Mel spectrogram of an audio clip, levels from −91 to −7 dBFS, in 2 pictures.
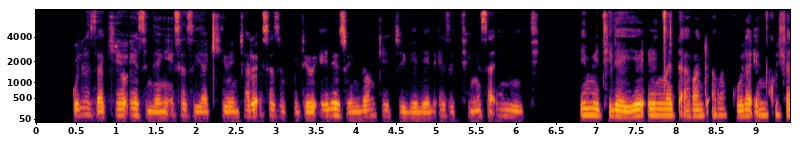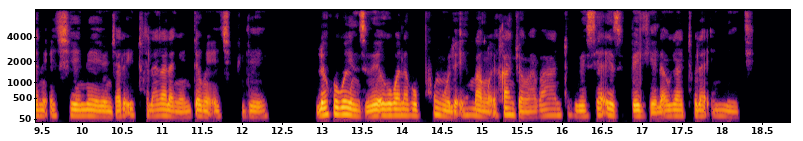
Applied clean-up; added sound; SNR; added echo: none; none; none; none.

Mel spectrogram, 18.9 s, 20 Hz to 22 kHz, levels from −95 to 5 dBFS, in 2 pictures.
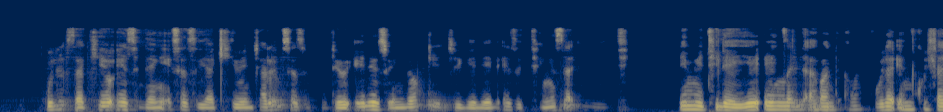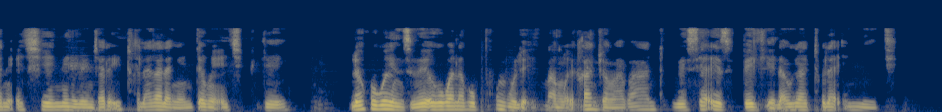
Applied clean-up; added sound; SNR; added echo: neural mask model DeepFilterNet 3.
